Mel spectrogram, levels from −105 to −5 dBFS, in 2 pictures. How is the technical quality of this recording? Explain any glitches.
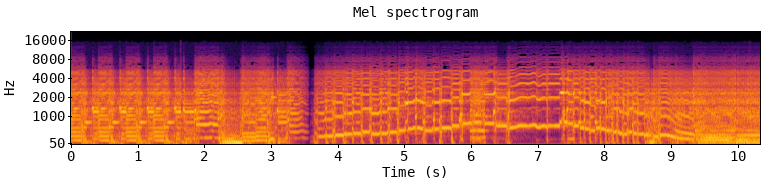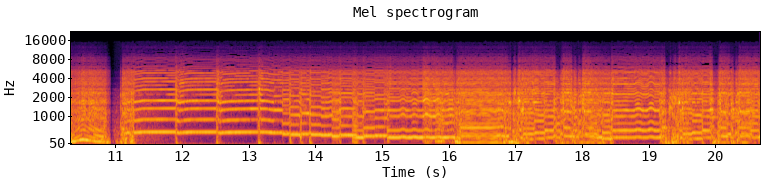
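The recording opens with one glitch, a broken-record loop. It is already under way when the clip starts and runs to 1.65 s. A 0.41 s fragment repeats exactly, back to back, three times. The player or stream likely stalled and kept resending its last held piece. The audio meant for that span is lost.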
